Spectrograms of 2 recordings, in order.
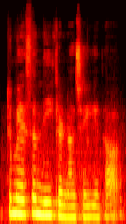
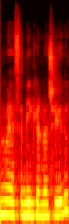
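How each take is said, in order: First: It is said slowly with pauses. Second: It is said quickly without pausing. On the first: "थोड़ा ठहर के बात कर सकते हो" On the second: "आप गुस्से में भी बात कर रहे हो"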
